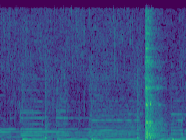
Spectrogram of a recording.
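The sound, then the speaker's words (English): Butter frying in a hot pan makes a soft, steady sizzle and crackle, broken by a few light clinks and stirring knocks of a utensil against the pan. “Little bit of butter. Little bit of butter. Oop, get it hot, get it hot. Remember, it's butter, you can't get it too hot, it'll start smoking, right?”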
